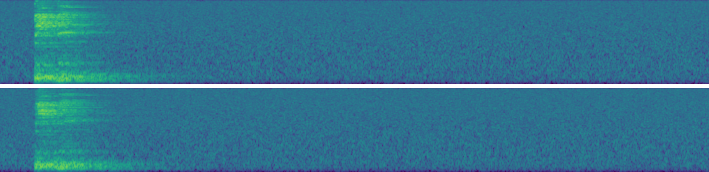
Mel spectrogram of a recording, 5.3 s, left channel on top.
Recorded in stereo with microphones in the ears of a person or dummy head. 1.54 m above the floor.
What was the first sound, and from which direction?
A clunk, 35° left (ahead or behind).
